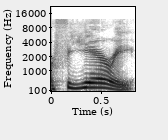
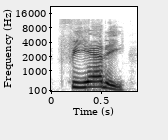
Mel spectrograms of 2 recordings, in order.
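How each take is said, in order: First: Fieri said "fee-AIR-ee", with a clear R. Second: Fieri said "fee-ETT-ee", R as a tapped T; Italian-style Fieri, R heard as a T. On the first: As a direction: say Fieri as spelled, R kept. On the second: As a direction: say Fieri with the R turned into a T. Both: Shown as a demonstration. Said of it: "pronounced as though the R is a T".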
